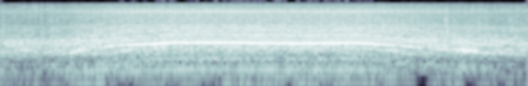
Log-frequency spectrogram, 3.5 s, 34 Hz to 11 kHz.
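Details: 1988 Acura Legend engine making an unexplained noise: a clear whistling whine that climbs as the revs rise, holds, then drops away as they fall; the source is unclear.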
